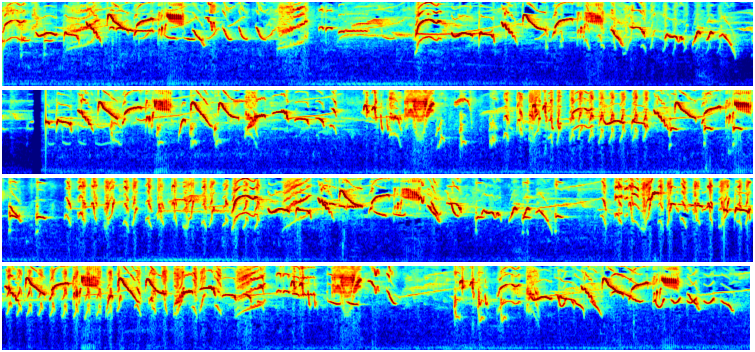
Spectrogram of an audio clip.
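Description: Oriental magpie-robin song played as a trapping lure recording: a rapid, varied stream of whistled notes and buzzy chatter that runs almost without a break, with a few short pauses.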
